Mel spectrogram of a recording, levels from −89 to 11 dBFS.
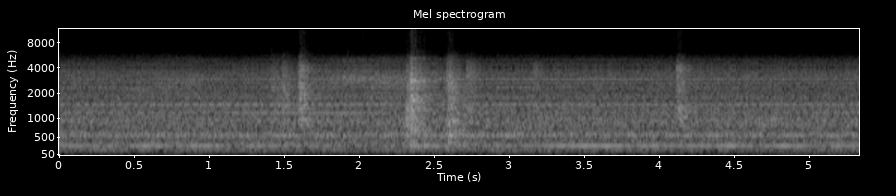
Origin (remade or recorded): recorded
